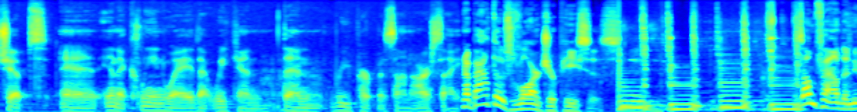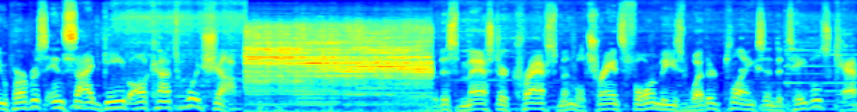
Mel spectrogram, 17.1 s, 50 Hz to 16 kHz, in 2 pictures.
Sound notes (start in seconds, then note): 5.9 bright music; 9.7 machine whirring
